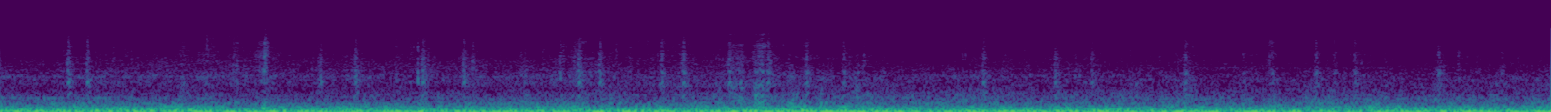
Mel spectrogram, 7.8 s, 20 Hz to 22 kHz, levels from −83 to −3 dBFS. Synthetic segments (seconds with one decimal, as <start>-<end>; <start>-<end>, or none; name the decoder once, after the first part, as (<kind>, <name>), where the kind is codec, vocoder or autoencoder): 7.1-7.8 (vocoder, BigVGAN v2)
